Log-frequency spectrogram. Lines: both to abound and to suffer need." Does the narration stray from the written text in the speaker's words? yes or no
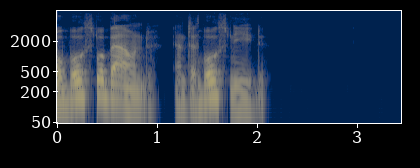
yes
